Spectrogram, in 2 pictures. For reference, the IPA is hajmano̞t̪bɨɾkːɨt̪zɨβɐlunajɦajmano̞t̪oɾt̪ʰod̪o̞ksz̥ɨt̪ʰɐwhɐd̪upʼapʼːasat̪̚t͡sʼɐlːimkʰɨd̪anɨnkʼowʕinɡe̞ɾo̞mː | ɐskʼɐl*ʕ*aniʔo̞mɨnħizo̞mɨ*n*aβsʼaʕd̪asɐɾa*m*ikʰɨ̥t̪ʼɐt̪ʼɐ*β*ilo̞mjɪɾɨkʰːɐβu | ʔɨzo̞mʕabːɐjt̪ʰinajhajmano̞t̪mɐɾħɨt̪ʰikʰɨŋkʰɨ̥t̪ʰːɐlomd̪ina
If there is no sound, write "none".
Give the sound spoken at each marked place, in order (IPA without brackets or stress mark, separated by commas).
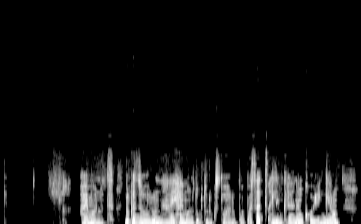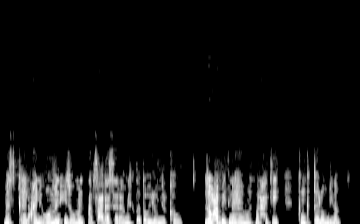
ʕ, n, m, w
